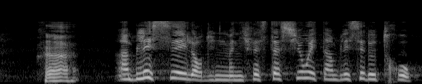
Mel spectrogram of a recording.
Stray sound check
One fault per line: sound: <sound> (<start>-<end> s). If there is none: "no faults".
sound: laugh (0.4-0.8 s)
